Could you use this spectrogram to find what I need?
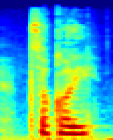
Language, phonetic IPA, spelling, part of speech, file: Czech, [ˈt͡sokolɪ], cokoli, pronoun, Cs-cokoli.ogg
- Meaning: whatever (anything)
